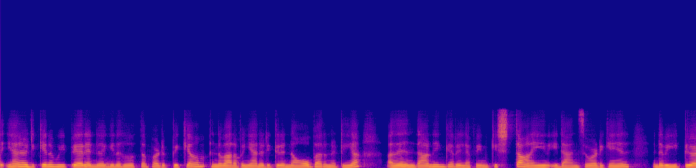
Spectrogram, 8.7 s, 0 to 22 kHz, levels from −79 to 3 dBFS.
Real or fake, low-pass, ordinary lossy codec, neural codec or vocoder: fake; none; none; codec, 16 kHz, 0.3 kbps, FocalCodec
